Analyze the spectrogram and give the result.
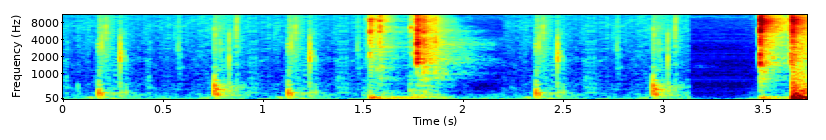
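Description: Father Murphy's footsteps as he leaves: about eight soft thudding steps at an even walking pace, ending in a sharper, louder knock. No one speaks.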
